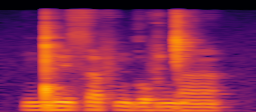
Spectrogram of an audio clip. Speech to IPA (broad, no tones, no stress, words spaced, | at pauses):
ŋ͡ǃe safŋɡɔvŋ͡ǀã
